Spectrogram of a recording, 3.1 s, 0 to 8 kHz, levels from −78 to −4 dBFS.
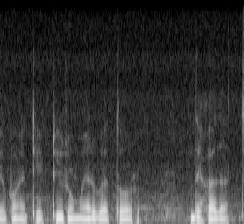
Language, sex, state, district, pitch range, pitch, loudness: Bengali, male, Tripura, Unakoti, 90-95 Hz, 95 Hz, -17 LUFS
